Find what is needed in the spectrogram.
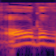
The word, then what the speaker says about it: Oulu: Okay, du wohnst in der größten Stadt in Nordfinnland, Oulu, habe ich das jetzt richtig ausgesprochen? – Halbwegs in Oulu wohnen wir, ja.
